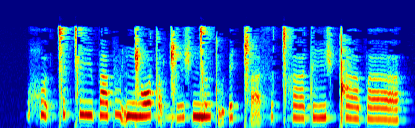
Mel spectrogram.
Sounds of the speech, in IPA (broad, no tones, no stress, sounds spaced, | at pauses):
χʷ ɪː ʔ ǀ ɪ ǀ iː p a p β ḭ ŋ͡ǁ ɔ t ɔ̰ ɡ͡ǁ ɪː ʃ ŋ͡ǀ ɯ tʷ ḭ ʔ e ǁ a̰ θ ʊ ǀʰ ɐː t iː ʃ ǃ ɐː p ɐː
